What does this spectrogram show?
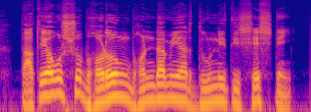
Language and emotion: Bengali, neutral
